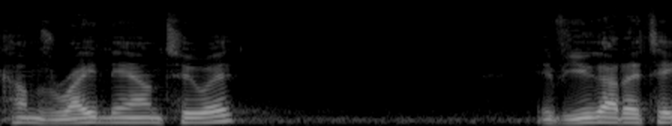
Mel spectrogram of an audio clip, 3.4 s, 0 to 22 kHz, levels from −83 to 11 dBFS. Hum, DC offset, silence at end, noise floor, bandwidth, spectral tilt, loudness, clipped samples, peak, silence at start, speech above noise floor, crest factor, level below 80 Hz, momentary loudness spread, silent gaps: none; under 0.1%; 0 s; -67 dBFS; 14 kHz; -7 dB/octave; -33 LUFS; under 0.1%; -18 dBFS; 0 s; 34 dB; 18 dB; -86 dBFS; 9 LU; none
